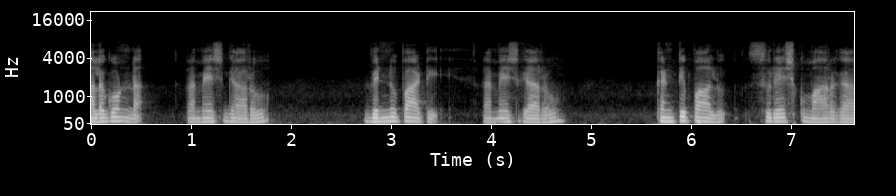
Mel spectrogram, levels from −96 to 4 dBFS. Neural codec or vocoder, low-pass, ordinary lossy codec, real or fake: vocoder, 22.05 kHz, 80 mel bands, WaveNeXt; 7.2 kHz; none; fake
